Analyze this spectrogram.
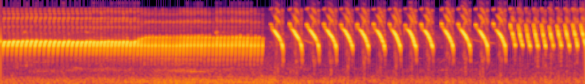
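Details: Loud Yorkshire canary song opening with a long, even rolling trill that rises slightly in pitch, followed by a fast series of descending whistled sweeps.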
